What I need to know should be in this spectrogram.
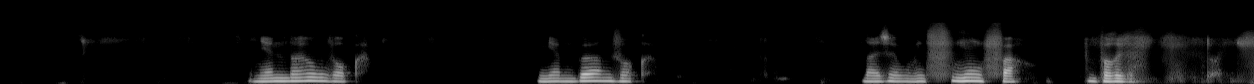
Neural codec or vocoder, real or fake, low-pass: codec, 24 kHz, 0.9 kbps, WavTokenizer, large speech release; fake; 7.2 kHz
